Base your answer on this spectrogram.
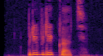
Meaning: to attract, to draw (arouse interest)
- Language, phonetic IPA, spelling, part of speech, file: Russian, [prʲɪvlʲɪˈkatʲ], привлекать, verb, Ru-привлекать.ogg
